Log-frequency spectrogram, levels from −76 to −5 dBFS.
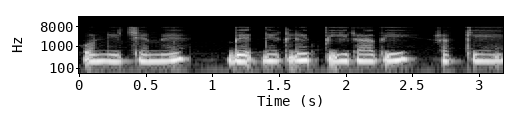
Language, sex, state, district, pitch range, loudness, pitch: Hindi, female, Arunachal Pradesh, Longding, 215-235 Hz, -17 LUFS, 220 Hz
